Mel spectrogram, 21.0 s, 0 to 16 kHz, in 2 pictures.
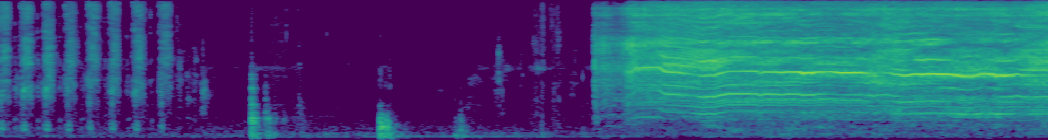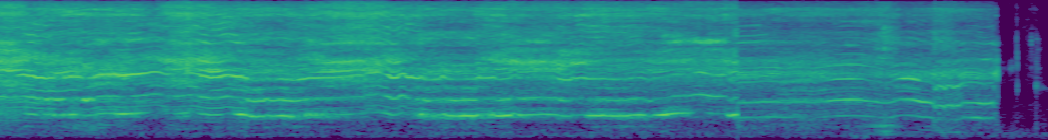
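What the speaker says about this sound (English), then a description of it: "hit it one more time with that 500 grit sandpaper" A car headlight lens being sanded with 500 grit sandpaper gives a steady, close whirring scrape that runs for about fifteen seconds, after a few sparse knocks and handling noises.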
